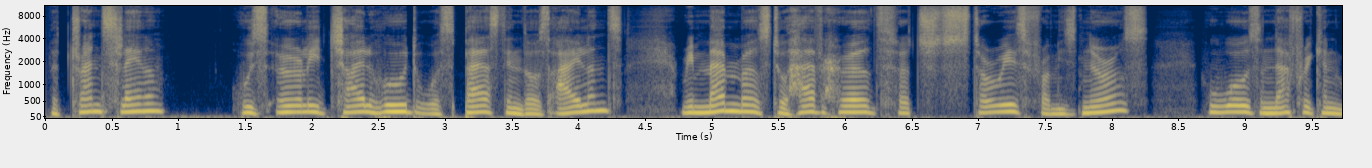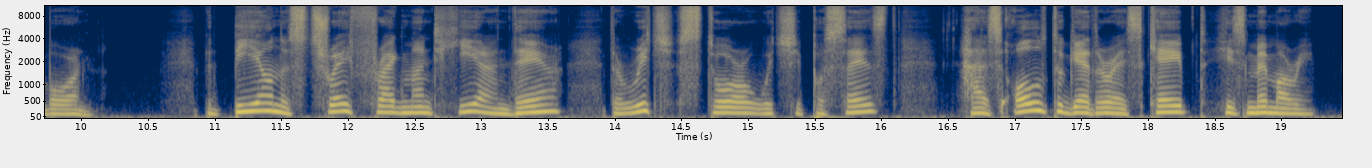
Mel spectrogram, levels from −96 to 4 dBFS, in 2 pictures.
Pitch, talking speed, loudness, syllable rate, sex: 170 Hz, 135 wpm, -18 LUFS, 4.3 syllables/s, male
